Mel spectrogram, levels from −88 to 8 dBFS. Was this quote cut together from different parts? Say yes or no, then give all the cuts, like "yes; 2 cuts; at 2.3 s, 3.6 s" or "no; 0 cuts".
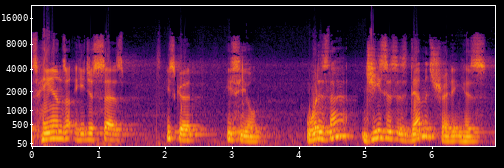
yes; 4 cuts; at 2.0 s, 2.8 s, 4.0 s, 4.9 s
